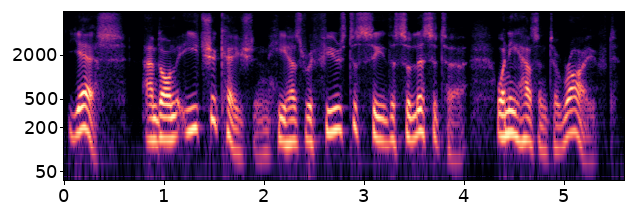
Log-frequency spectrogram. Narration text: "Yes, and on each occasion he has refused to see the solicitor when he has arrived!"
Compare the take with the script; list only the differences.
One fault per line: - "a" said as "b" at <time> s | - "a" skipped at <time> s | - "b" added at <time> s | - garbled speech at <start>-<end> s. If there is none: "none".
- "has" said as "hasn't" at 4.5 s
